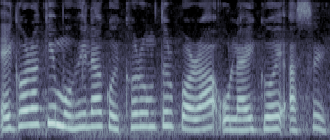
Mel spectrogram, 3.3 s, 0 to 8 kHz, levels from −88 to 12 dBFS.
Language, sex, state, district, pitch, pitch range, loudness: Assamese, female, Assam, Kamrup Metropolitan, 270 Hz, 240-300 Hz, -13 LUFS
